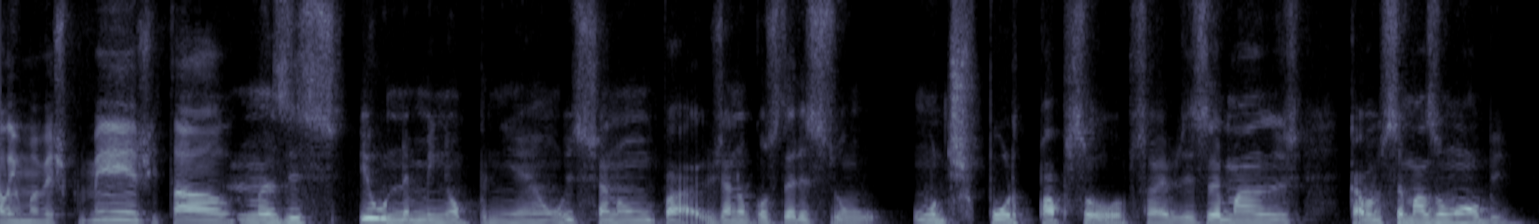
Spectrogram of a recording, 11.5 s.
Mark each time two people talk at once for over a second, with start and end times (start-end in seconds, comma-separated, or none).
none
